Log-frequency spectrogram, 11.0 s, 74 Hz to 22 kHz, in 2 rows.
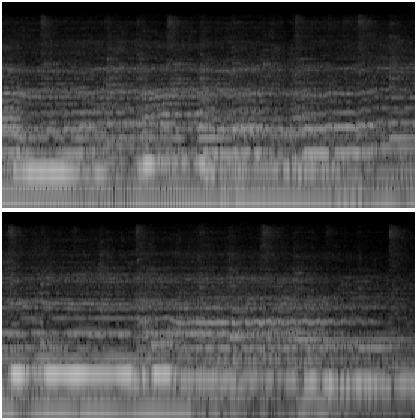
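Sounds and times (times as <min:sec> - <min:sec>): deep bass: 0:00.0 - 0:11.0
instrumental accompaniment: 0:00.0 - 0:11.0
women singing humming harmonies: 0:00.0 - 0:11.0.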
